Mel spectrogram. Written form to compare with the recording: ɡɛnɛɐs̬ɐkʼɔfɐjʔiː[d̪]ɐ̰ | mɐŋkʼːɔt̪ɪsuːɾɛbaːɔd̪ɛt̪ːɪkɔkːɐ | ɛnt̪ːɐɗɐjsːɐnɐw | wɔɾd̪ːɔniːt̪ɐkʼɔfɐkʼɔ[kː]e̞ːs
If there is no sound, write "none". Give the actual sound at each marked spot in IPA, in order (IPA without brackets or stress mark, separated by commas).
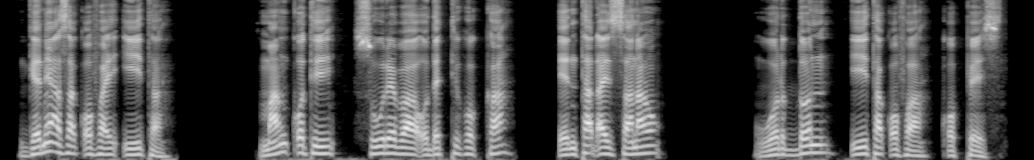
t̪, pː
